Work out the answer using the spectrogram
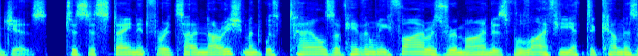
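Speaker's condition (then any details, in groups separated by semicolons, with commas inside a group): No condition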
